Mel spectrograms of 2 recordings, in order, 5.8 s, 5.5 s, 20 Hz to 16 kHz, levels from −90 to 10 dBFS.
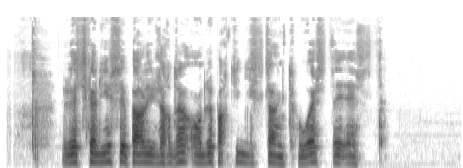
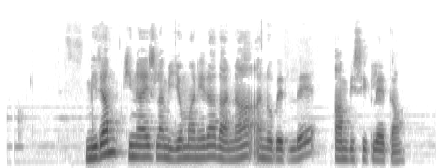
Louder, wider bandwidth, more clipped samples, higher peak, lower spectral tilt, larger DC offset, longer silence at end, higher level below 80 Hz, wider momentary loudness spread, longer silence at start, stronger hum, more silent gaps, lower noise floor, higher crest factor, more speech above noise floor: first, -22 LUFS vs -30 LUFS; first, 11.5 kHz vs 10 kHz; neither; first, -2 dBFS vs -10 dBFS; about the same, -6 dB/octave vs -6 dB/octave; neither; first, 1 s vs 0.4 s; first, -64 dBFS vs -84 dBFS; first, 18 LU vs 9 LU; second, 0.4 s vs 1.05 s; neither; neither; first, -71 dBFS vs -67 dBFS; about the same, 22 dB vs 20 dB; first, 49 dB vs 38 dB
